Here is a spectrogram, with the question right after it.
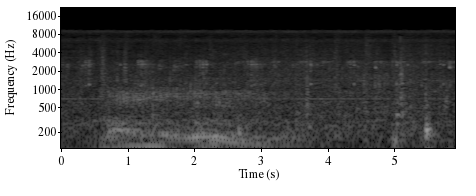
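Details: Young elephant calf in a forest bai, kicked and harassed by another female while her alarmed family gathers and comes to chase the attacker off; a low, harmonic-rich drawn-out cry lasting about two and a half seconds, then quieter rustling.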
